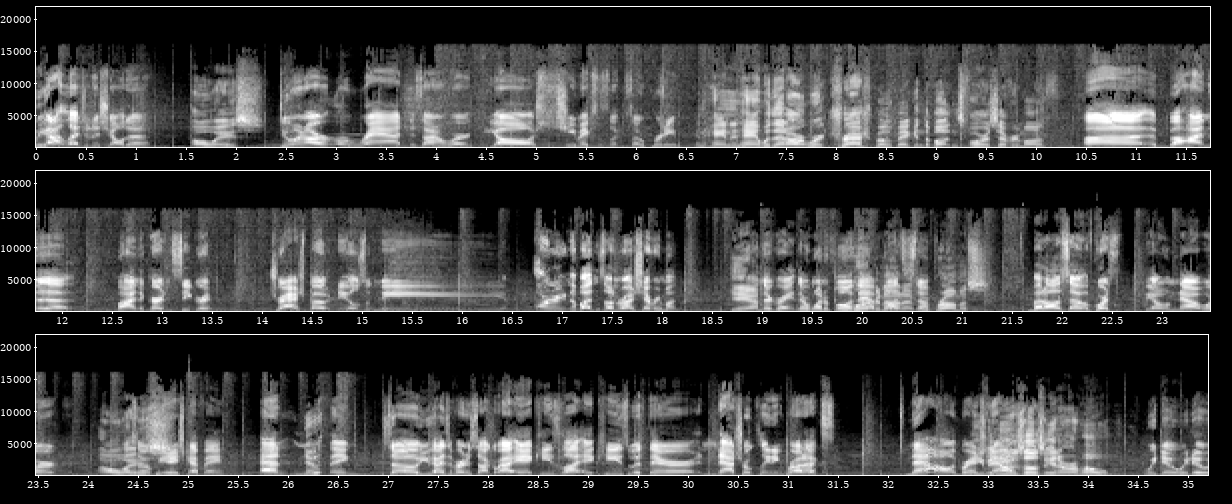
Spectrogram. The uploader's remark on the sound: Recorded LIVE at the P&H Cafe in Memphis, TN!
